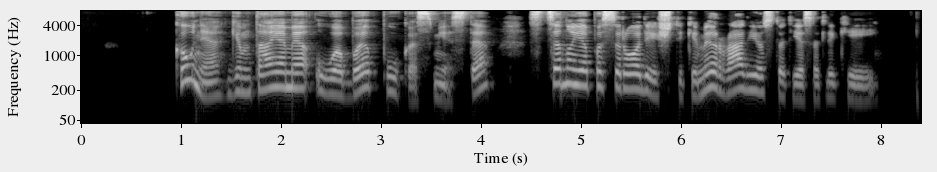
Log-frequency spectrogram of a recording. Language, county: Lithuanian, Kaunas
